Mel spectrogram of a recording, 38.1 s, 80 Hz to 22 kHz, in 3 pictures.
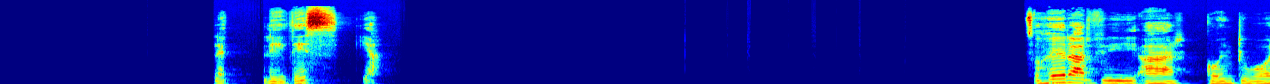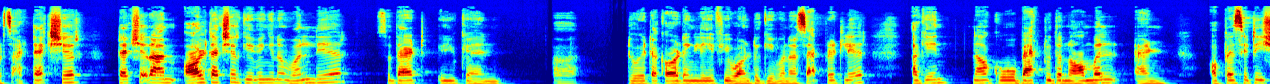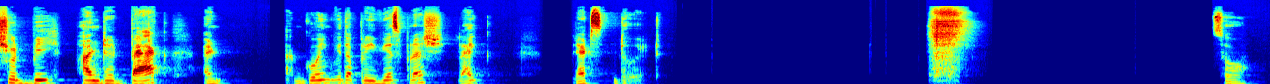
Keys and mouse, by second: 1.5 ctrl+z, 2.5 click, 6.8 click, 14.2 click, 16.5 click, 18.1 ctrl+space, 18.3 ctrl+click, 19.0 ctrl+click, 20.3 ctrl+space, 20.4 ctrl+click, 21.7 click, 23.7 click, 24.9 click, 26.9 click, 28.4 click, 29.1 space, 29.4 ctrl+click, 30.9 click, 34.8 space, 35.1 ctrl+click, 35.8 ctrl+click, 36.7 click.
